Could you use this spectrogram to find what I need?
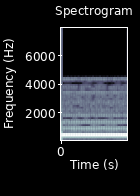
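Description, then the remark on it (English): A telephone ringing tone on a call to the Federal Trade Commission's Identity Theft Hotline, one loud, steady electronic hum that holds unbroken for the whole brief moment, with no voices over it. “That's a long ring.”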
